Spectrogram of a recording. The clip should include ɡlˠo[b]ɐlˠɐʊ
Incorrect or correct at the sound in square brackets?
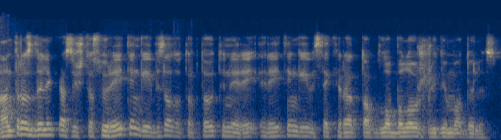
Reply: correct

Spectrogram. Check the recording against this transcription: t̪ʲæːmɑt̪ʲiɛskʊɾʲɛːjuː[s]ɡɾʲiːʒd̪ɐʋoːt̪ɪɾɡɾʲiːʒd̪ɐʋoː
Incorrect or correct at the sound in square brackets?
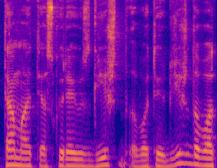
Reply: correct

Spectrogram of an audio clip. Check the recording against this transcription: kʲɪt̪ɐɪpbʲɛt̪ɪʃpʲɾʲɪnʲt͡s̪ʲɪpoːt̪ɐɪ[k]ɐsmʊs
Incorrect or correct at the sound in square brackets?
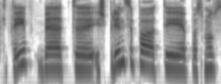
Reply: incorrect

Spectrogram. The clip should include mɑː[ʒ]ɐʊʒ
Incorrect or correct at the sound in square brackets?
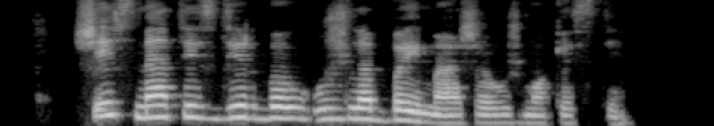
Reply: correct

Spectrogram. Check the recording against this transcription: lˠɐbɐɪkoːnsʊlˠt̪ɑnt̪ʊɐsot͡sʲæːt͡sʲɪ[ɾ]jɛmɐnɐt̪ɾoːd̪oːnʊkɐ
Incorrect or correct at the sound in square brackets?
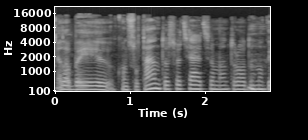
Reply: incorrect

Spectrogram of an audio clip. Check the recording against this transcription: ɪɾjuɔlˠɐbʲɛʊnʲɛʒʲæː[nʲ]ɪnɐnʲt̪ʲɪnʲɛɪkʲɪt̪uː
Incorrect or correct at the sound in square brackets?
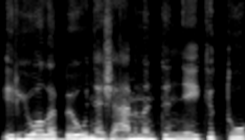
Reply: incorrect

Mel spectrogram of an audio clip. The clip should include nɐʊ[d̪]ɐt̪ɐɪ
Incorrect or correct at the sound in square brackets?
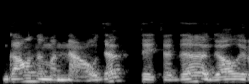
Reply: correct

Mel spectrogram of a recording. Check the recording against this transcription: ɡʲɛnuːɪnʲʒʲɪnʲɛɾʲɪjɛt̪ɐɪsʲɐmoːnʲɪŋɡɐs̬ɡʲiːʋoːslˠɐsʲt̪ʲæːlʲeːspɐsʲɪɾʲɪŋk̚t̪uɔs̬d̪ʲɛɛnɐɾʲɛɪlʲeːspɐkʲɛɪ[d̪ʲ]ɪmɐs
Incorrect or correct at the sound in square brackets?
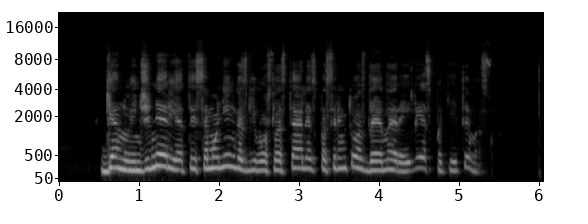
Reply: incorrect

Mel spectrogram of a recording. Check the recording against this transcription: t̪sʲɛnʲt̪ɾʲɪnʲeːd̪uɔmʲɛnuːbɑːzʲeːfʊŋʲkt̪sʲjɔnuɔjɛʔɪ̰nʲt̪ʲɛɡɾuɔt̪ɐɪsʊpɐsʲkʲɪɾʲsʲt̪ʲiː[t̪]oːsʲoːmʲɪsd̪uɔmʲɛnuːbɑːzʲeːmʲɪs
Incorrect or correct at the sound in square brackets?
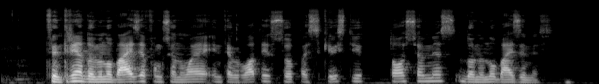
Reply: correct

